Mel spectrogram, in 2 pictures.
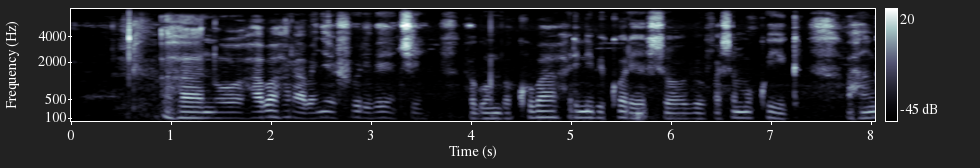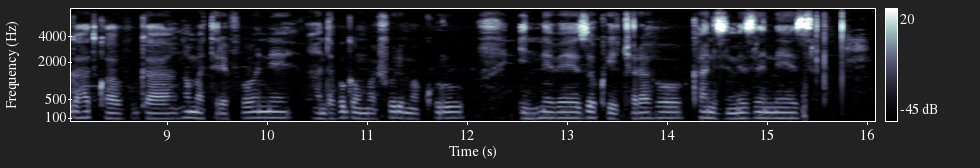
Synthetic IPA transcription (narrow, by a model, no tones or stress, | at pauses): aɦaːn̥huhaβaɦaɾaβaɲe̞ːʃuːɾiβe̞ːnʃihaɡo̞ːmbakʰuβahaɾiniβikʰo̞ɾe̞ʃo̞βiβufaʃamukwiːɡḁːhaːŋɡaːhatwaːvuɡaŋ̥amate̞ɾe̞fo̞nehandavuɡamumaʃuːɾimakʰuɾuin̥e̞βe̞zo̞kwiːt͡ʃaɾaɦo̞kʰaːndizime̞ze̞ne̞ːza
